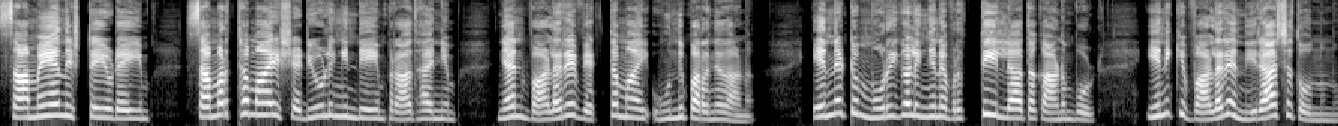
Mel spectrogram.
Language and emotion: Malayalam, angry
